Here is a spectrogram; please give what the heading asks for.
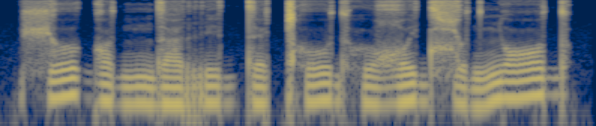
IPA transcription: ʃ ɤ ɡ ɒ d n d a r i d t ɛ ǀʰ o d h u ʁʷ i d ɕ o d ɲ ɔ d

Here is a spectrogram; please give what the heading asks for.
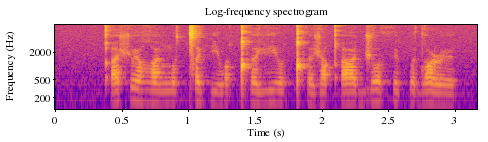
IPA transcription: qʼ ə ʃ ʏː ʁ œ ŋ o ǀ ə pʲ e w ɔ ǃʰ əː vʲ oː ǃʰ ə ʒ ø qʼ œː d͡ʒ o θ y p ʊ d ɔ ɭ ʏː

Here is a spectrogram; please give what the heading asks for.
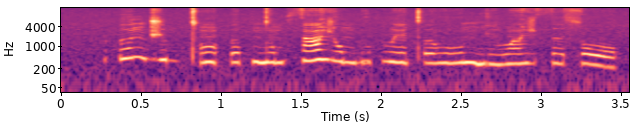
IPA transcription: ʔ ɵ n d͡ʒ ʉ b tʼ õ ʔ ɵ p n d õ b θ ã ʒ o m b u p β ẽ tʼ ɵ β u ŋ ɡ ĩ β ɐ̃ ʒ θ ɨ s o

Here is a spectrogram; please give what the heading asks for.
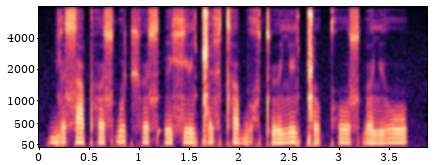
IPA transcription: b j ɨ s a pʰ ɵ s ɠ u t͡ʃʰ ʉ s ʔ i xʲ ɨ lʲ ǁ i x tʰ ɐ b u x tʼ ʉ lʲ ɵ lʲ ǁ u kʰ u s ɠ ɵ lʲ u

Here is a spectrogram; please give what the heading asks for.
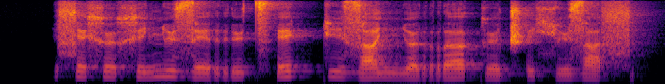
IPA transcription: ɬ e x ø x ɪ ɲ y z e r y t͡sʼ e kː i z a ɲ œ r ɐ k ʏ t͡ʃʼ ɪ ç y z a ɬ

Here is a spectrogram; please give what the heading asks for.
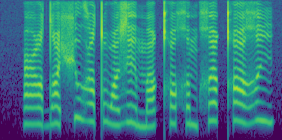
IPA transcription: ʕ ɪ˧˩ dˤ o˧˩ ʃ ʊ˥˧ ɣ ʊ˧ tˤ β ʊ˩˧ z e˧˩ m a˩˧ qʰ ʊ˧ χ ɪ˧˩ m χ e˥˧ qʰ a˥˧ ʁ i˥˧

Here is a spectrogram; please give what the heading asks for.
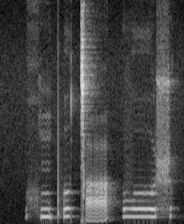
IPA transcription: x ũ pʼ o ǀ ɑ̰ | v o ʂ

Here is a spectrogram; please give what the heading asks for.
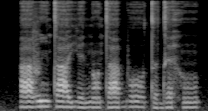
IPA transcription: a˨ v ĩ˧ t aː˧ j e˨ n ɔ̃˨ t a˨˦ b oː˦˨ t ə˨ d ɛ˦ h ũ˧

